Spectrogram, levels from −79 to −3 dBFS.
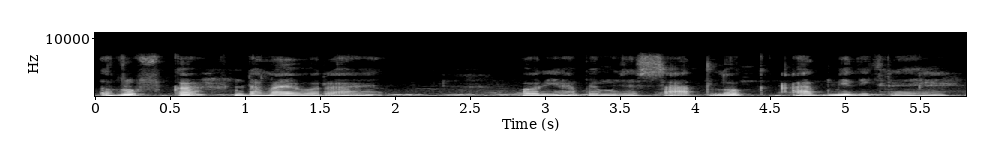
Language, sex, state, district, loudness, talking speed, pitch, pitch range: Hindi, male, West Bengal, Alipurduar, -18 LUFS, 165 wpm, 140 Hz, 130-155 Hz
